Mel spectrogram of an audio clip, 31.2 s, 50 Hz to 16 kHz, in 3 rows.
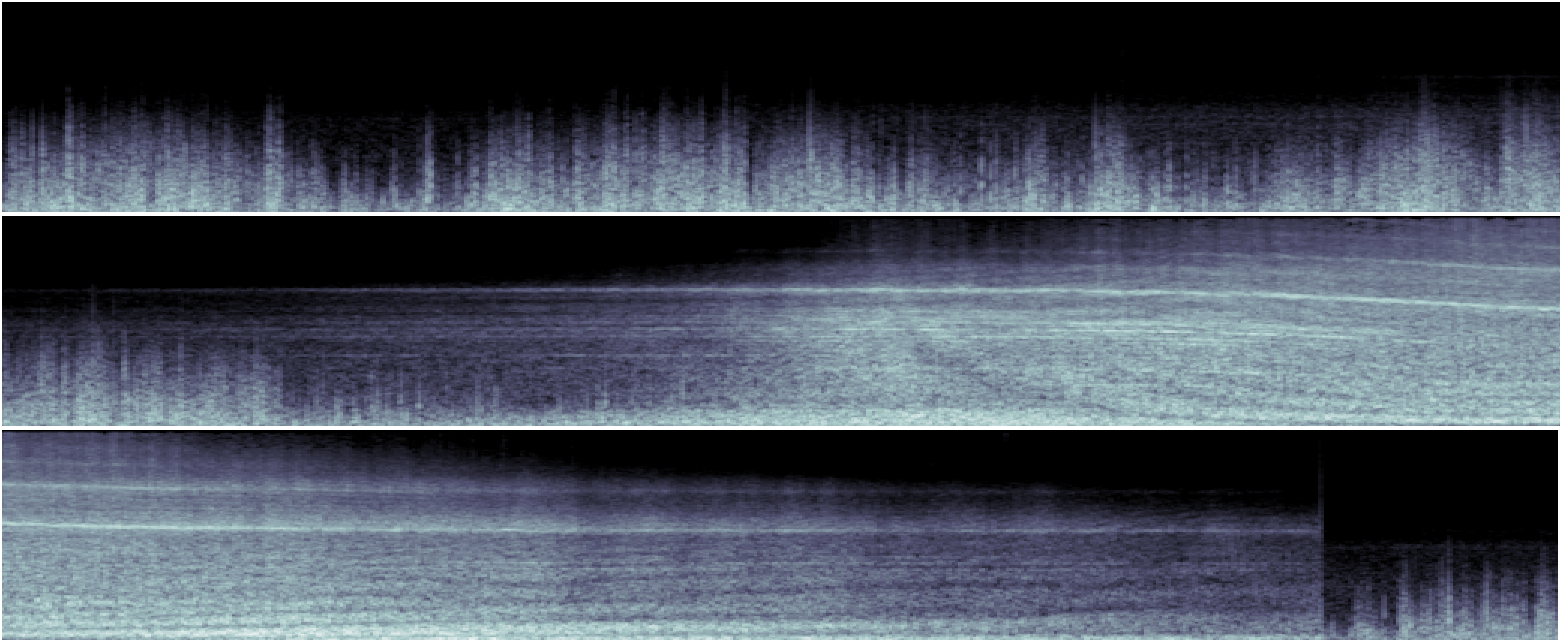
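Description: B-52H Stratofortress's eight turbofan engines at takeoff power. A fainter jet roar swells to a loud roar as the bomber climbs overhead about halfway through, its high whine sliding down in pitch as it passes, then fading.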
